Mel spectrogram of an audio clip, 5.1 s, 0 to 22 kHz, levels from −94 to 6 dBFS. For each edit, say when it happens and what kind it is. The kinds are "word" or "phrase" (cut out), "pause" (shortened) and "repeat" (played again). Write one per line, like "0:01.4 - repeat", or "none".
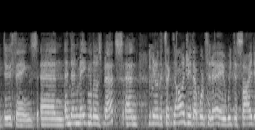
0:01.3 - word
0:01.8 - word
0:03.0 - word
0:04.1 - word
